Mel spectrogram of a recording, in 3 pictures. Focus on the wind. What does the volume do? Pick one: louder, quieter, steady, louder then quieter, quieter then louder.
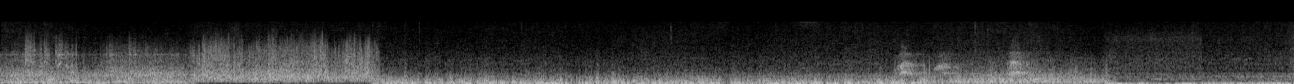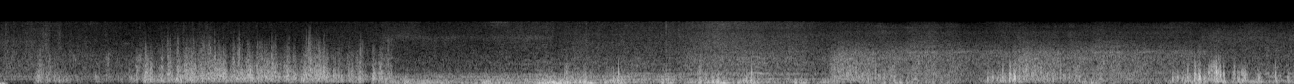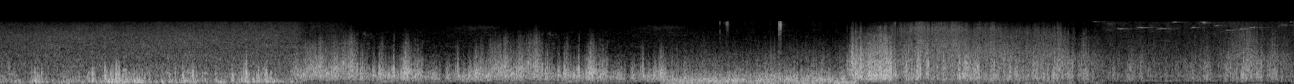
steady.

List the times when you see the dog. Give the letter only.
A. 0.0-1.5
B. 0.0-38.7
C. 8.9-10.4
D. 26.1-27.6
C.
